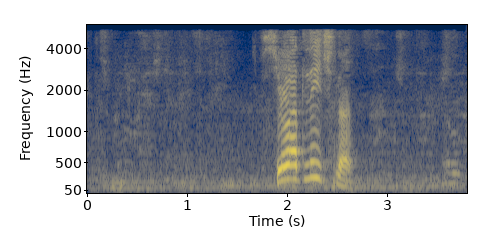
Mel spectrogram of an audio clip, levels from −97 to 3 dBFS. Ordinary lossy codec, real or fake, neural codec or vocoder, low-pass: MP3, 32 kbps; fake; codec, 16 kHz in and 24 kHz out, 2.2 kbps, FireRedTTS-2 codec; 5.4 kHz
